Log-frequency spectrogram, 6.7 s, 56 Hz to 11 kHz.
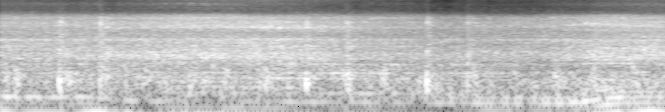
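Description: Two coupled Class 185 diesel multiple units running past: a steady diesel rumble, with sharp irregular clicks as the wheels cross the rail joints.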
